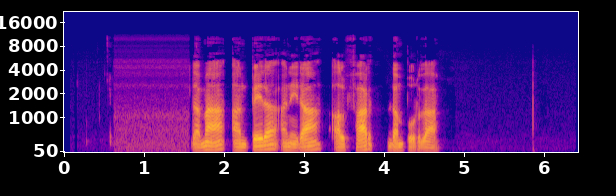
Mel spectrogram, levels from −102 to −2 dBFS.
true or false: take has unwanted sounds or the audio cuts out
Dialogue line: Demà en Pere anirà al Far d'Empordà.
false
